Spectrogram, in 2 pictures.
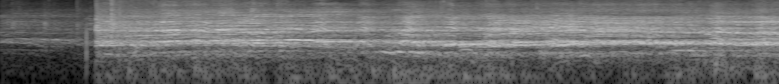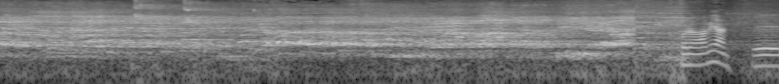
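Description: A group of young men shout and cheer together.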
